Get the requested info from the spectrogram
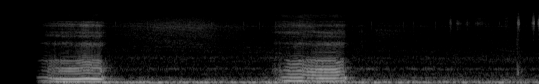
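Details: American Bully dog snoring, billed as one of the loudest snoring dogs in the world: two rough, droning snores with a whiny tonal edge, each under a second long and about two seconds apart, over steady low room hum.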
